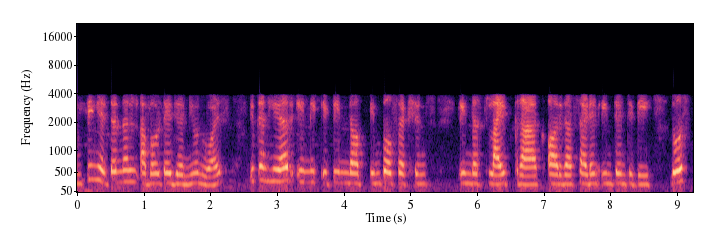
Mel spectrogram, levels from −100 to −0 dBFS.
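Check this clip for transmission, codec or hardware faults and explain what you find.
One codec fault runs through the whole clip. GSM full-rate codec, throughout: a pulse-driven vocal-tract model caps the band at 4 kHz, giving plainly audible buzzy, gravelly speech that fits the 13 kbps GSM rate.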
